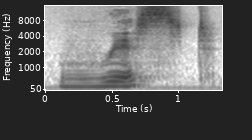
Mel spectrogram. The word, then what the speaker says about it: wrist: And remember that W-R together says and the W is a ghost or silent letter, and K-N or G-N says N, and the K is a silent or ghost letter.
